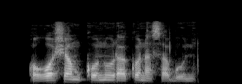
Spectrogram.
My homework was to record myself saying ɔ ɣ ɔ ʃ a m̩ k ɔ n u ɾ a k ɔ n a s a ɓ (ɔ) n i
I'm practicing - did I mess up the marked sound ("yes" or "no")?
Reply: yes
